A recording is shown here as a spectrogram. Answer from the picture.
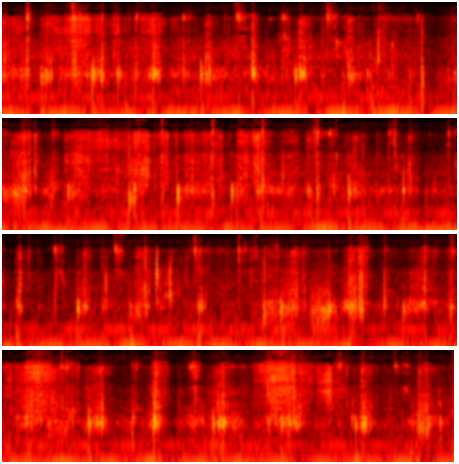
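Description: Ice chunks dusted with milk powder and matcha being bitten and chewed close to the microphone: dense, irregular crunching and cracking throughout, over a steady low hum.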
